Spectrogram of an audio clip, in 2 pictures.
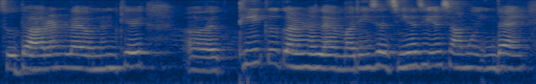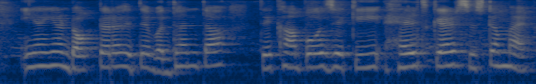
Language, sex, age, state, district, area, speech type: Sindhi, female, 18-30, Gujarat, Surat, urban, spontaneous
